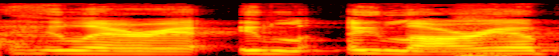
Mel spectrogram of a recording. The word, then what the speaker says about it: Hilaria: If you want to see her doing yoga on the stove, you can catch her at at Hilaria Baldwin. H is silent.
